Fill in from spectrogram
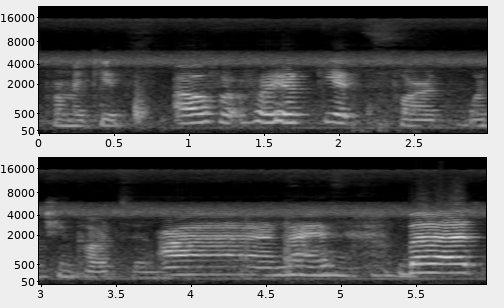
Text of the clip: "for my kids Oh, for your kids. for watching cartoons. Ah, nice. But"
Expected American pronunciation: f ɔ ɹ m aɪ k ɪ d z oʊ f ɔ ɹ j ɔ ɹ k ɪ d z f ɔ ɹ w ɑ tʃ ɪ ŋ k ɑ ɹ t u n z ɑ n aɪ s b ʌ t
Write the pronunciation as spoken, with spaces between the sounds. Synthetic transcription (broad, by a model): f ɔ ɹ m aɪ k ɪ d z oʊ f ɔ ɹ j ɔ ɹ k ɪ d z f ɔ ɹ w ɑ tʃ ɪ ŋ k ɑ ɹ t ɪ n ɑ n aɪ s b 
